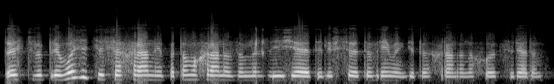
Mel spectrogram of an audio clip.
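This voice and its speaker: A woman's voice: medium pitch, steady tone, fast. A woman of nineteen calling over a landline phone, asking questions in a tentative, casual way. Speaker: caller enquiring about a job. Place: on a telephone line. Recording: muffled landline phone call.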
